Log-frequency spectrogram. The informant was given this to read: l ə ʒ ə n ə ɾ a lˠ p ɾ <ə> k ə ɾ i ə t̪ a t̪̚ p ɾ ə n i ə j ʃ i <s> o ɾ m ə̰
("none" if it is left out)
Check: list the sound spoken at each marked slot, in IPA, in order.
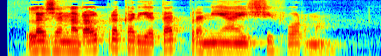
ə, f

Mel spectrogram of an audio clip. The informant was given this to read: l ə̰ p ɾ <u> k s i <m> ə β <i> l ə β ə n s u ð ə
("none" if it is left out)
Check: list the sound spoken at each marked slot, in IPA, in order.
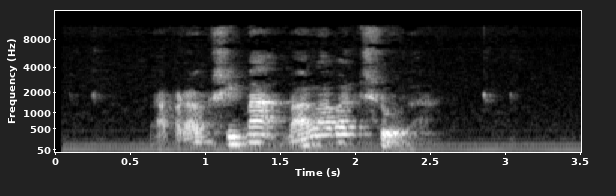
ɔ, m, a

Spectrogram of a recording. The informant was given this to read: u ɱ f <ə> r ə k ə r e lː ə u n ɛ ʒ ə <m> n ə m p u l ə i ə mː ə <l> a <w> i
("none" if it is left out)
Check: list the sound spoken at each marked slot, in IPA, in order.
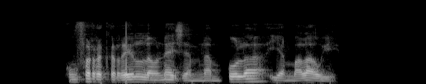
ə, m, l, w

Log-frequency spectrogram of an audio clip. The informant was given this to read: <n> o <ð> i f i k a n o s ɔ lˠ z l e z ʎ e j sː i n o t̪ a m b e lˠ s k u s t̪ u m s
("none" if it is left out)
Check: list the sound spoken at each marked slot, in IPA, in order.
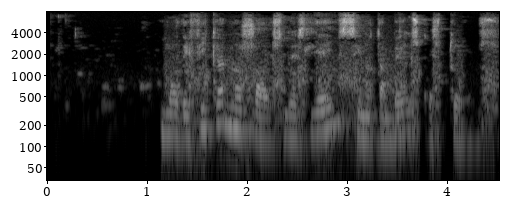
m, ð

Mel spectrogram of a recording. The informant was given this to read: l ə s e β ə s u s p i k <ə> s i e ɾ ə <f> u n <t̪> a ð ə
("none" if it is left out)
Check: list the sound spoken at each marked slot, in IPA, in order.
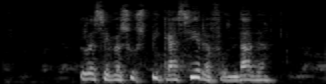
a, f, d̪

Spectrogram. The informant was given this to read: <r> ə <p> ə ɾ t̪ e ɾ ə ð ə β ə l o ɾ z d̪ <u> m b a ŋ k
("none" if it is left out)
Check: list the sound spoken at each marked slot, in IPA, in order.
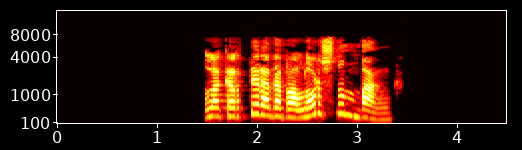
l, k, u

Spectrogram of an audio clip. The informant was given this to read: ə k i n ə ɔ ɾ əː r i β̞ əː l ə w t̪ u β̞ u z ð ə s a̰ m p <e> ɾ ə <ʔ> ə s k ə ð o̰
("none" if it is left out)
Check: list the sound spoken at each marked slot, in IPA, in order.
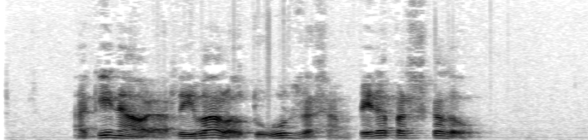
e, p

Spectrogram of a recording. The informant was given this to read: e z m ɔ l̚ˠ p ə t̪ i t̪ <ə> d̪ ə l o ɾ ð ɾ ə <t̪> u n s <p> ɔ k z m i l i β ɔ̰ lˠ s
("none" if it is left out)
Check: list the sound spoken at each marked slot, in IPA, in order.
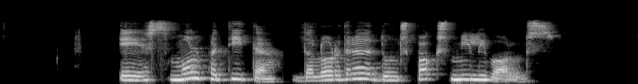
ə, d̪, p

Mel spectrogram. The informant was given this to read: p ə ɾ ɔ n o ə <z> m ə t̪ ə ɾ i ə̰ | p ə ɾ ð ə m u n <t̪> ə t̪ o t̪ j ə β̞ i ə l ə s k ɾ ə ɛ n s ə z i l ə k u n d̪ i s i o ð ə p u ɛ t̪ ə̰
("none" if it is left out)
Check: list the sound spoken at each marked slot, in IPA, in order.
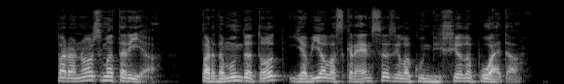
z, d̪

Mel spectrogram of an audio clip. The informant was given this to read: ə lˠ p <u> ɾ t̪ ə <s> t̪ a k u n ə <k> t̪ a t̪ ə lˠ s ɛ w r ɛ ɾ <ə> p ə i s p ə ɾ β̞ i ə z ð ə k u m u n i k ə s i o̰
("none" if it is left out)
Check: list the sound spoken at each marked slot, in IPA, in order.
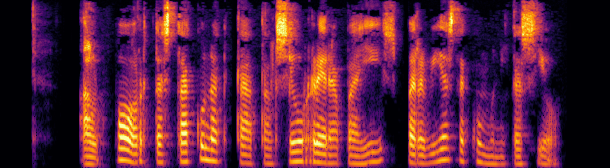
ɔ, s, k, ə

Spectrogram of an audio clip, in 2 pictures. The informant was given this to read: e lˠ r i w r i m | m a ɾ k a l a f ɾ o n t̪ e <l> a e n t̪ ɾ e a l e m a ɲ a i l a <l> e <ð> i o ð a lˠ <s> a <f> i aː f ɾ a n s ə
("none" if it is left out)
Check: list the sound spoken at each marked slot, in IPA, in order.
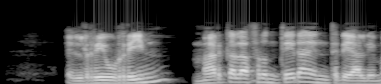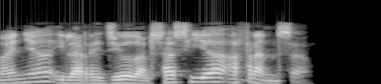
ɾ, r, ʒ, s, s

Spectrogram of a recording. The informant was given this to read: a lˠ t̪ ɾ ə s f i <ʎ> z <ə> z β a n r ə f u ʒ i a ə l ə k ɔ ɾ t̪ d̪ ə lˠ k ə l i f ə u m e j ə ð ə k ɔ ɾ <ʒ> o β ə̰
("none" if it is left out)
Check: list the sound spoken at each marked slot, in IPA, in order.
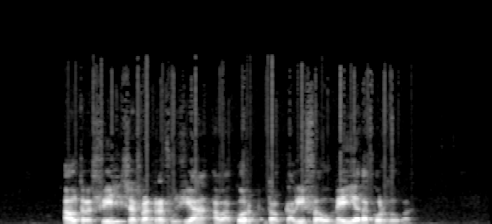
ʎ, ə, ð

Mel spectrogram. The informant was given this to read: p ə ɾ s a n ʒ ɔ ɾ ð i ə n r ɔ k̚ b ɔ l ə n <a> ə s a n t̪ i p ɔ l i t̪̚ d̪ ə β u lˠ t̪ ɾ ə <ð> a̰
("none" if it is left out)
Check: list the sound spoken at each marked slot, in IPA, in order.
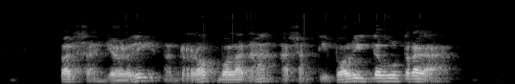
a, ɣ

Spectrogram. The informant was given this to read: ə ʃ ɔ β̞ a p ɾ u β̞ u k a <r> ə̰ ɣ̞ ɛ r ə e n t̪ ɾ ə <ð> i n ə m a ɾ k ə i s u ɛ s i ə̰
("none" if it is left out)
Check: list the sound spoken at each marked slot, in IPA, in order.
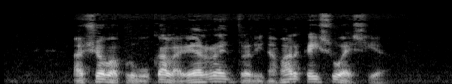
l, ð

